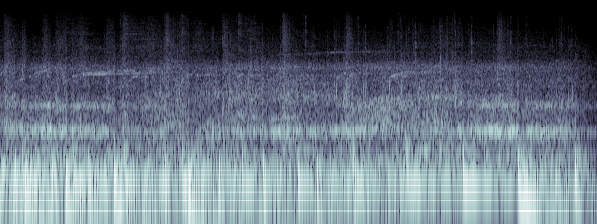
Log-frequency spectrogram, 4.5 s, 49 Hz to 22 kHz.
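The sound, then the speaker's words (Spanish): A large crowd, mostly young people, roars and cheers continuously in a packed Luna Park on 14 November 2021, celebrating Javier Milei's election debut; a dense wall of voices with scattered shouts rising out of the din, loud and sustained throughout. “El lunaparque estaba repleto, en especial de jóvenes.”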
